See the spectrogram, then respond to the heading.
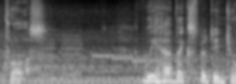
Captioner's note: horn honking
